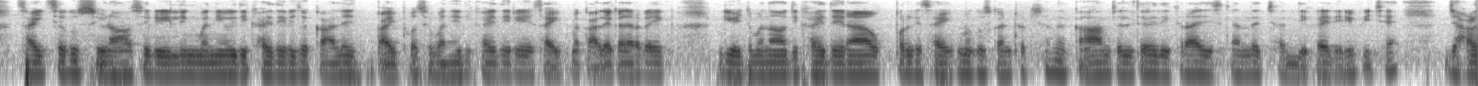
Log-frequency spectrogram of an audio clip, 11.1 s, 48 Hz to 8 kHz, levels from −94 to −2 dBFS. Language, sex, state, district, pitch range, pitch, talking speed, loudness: Hindi, male, Jharkhand, Sahebganj, 95-100 Hz, 100 Hz, 315 wpm, -30 LUFS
